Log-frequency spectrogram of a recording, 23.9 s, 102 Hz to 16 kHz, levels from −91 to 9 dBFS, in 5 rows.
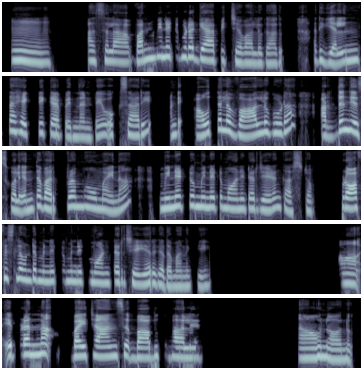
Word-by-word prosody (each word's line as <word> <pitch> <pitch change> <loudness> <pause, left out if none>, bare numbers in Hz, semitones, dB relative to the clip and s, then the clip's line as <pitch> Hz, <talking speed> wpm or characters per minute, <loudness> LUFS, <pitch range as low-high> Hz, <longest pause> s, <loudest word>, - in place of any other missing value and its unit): హ్మ్. 230 -4 0 0.7
అసలా 230 0 -3 0.3
1 235 +4 +2
మినిట్ 310 -1 +1
కూడా 305 0 +3
గ్యాప్ 245 -2 +2
ఇచ్చేవాళ్ళు 205 -2 -4
కాదు. 200 +2 -7 0.4
అది 245 +1 -4 0.2
ఎంత 240 +7 -2 0.2
హెక్టిక్ 265 0 -2
అయిపోయిందంటే, 200 -2 -4 0.2
ఒకసారి 240 +1 -3 0.3
అంటే 240 +4 -3 0.3
అవతల 285 +8 +1 0.2
వాళ్ళు 230 +7 +3
కూడా 275 +5 0 0.5
అర్థం 225 +11 +3
చేసుకోవాలి. 230 -6 +2
ఎంత 230 +5 -2
వర్క్ 235 0 +1
ఫ్రమ్ 280 0 +1
హోమ్ 245 -3 -1
అయినా, 210 +7 -3 0.5
మినిట్ 270 +2 +3
టు - - +2
మినిట్ 265 0 0
మానిటర్ 235 0 -2
చేయడం 220 +4 -1
కష్టం. 200 +1 -6 0.3
ఇప్పుడు 255 -2 +5
ఆఫీస్‌లో 320 +3 -1
ఉంటే 300 +1 0
మినిట్ 260 0 -4
టు 270 - -16
మినిట్ 255 -1 -4
మానిటర్ 240 +1 -2
చేయరు 225 +1 0
కదా! 185 -2 -2
మనకి. 185 0 -7 1.9
ఆ! - - -3 0.3
ఎప్పుడన్నా, 280 +2 +5 0.4
బై 245 0 +9
ఛాన్స్ 245 +1 +5 0.2
బాబుకి 225 +3 +2
బాలేదు. 225 -2 +1 1.3
అవునవును. 215 -3 +1
235 Hz, 120 wpm, -23 LUFS, 220-260 Hz, 1.9 s, బై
